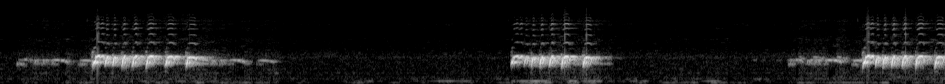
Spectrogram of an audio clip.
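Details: Local zebra dove in full voice, provoking other doves to respond: three rolling coo phrases, each opening softly then breaking into a loud fast-pulsed trill, with faint low murmurs in the background.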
